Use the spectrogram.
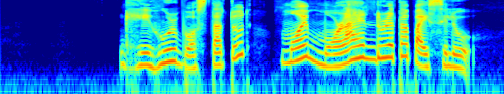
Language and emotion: Assamese, disgusted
